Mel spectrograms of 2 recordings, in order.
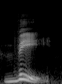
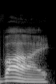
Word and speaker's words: Vi: To which, and I had not read the books or anything like that, so I thought it was pronounced V. – Yeah. – And she was like, oh, actually it's pronounced Vi, but that's not a bad idea.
